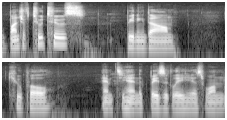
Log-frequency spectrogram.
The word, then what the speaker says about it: Cipal: Cipal is the pronunciation.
